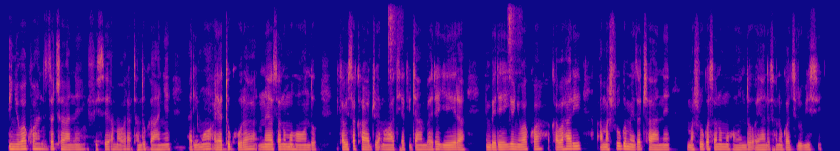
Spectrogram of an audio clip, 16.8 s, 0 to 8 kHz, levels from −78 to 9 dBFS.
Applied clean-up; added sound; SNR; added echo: none; Rattle (instrument); 14 dB; none.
